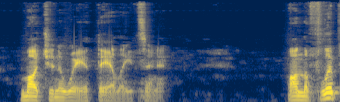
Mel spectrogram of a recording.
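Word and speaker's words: phthalates: Florida Alligator and basically phalates phalates spelled with a p h t h a l a t s those are substances that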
